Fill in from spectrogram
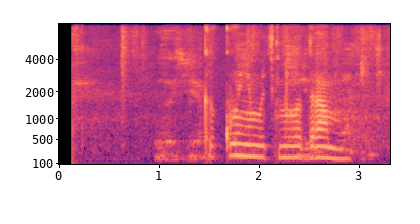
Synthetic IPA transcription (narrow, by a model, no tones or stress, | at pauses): kɐkujnʲɪbutʲmʲɪlˠɐd̪ɾamːʊ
